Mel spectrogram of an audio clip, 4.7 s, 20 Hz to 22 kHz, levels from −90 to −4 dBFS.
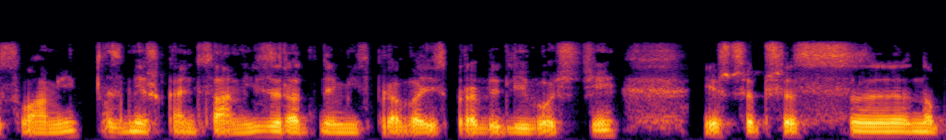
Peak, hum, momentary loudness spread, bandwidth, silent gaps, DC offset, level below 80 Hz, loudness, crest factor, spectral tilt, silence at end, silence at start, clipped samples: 0 dBFS; none; 7 LU; 7.6 kHz; none; under 0.1%; -76 dBFS; -18 LUFS; 18 dB; -5.5 dB/octave; 0 s; 0 s; under 0.1%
